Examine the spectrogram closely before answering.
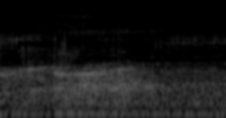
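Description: A paper shredder whirs as it shreds paper.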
